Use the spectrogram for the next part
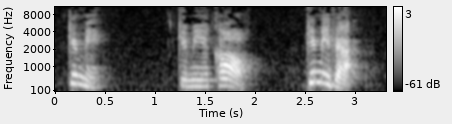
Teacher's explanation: With give me, sometimes you will hear people say gimme. Instead of the V, they just drop the V.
